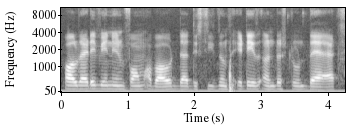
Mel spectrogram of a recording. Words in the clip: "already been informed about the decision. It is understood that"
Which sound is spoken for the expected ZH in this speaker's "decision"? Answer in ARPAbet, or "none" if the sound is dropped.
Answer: Z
